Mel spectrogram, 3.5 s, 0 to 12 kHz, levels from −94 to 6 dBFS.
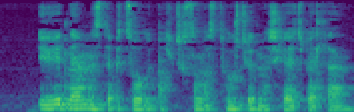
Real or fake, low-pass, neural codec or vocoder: real; 10.8 kHz; none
